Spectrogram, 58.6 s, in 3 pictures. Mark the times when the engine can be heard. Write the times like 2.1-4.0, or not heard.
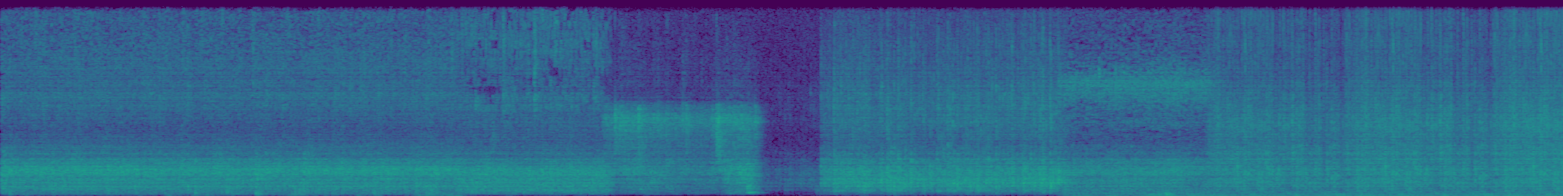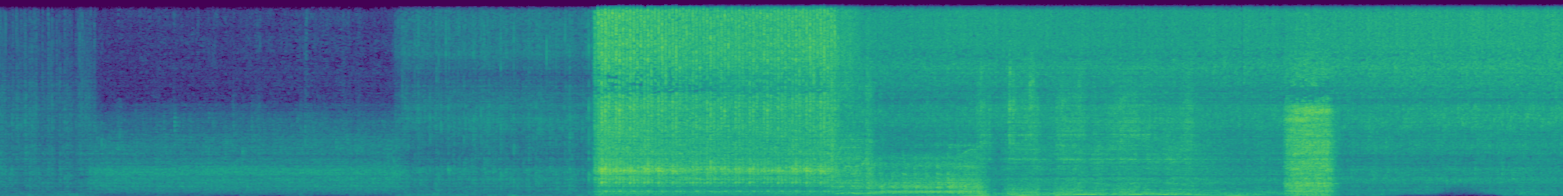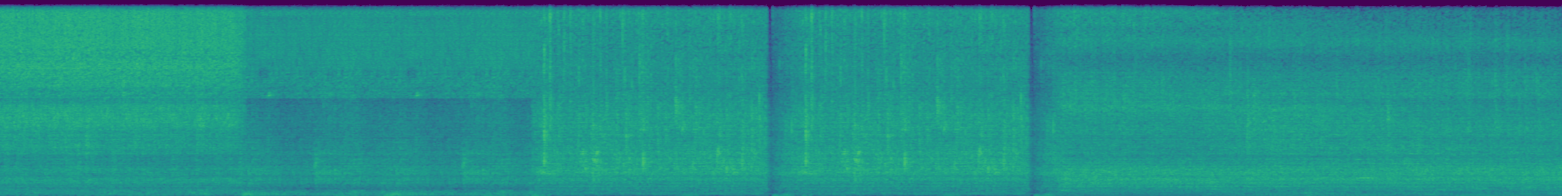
26.9-36.2.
